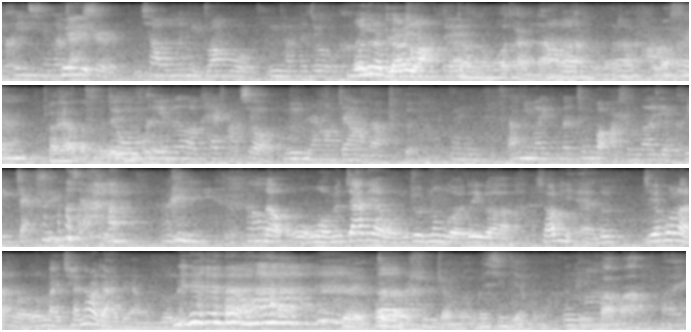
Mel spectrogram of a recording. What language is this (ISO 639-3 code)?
zho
